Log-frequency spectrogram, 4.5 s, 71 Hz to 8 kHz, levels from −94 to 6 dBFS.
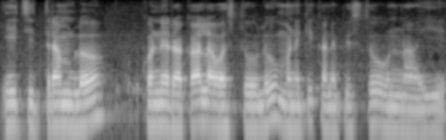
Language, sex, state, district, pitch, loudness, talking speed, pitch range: Telugu, male, Andhra Pradesh, Sri Satya Sai, 115 Hz, -17 LUFS, 105 wpm, 110-120 Hz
